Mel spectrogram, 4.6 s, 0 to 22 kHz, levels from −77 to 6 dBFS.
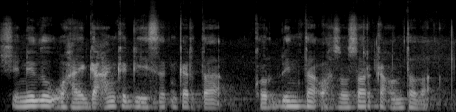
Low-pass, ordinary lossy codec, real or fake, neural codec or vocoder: none; none; fake; vocoder, 44.1 kHz, 128 mel bands, Pupu-Vocoder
